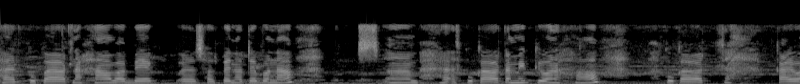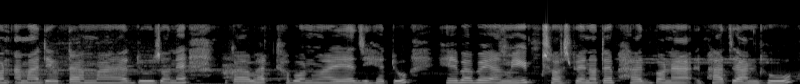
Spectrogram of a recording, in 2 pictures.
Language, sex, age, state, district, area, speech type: Assamese, female, 18-30, Assam, Tinsukia, rural, spontaneous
